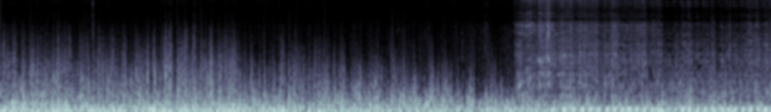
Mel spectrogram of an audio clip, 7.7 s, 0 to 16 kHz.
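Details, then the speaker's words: Sniper 155 at idle right after a new aftermarket manual cam chain tensioner was fitted. Fast, clattering ticks over a chugging idle because the tensioner is still too loose and needs tightening a little more. Cam chain rattle from a loose tensioner. "mapapansin nyo yung ingay nya, maluwag pa yan. So kailangan natin higpitan pa ng konti."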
